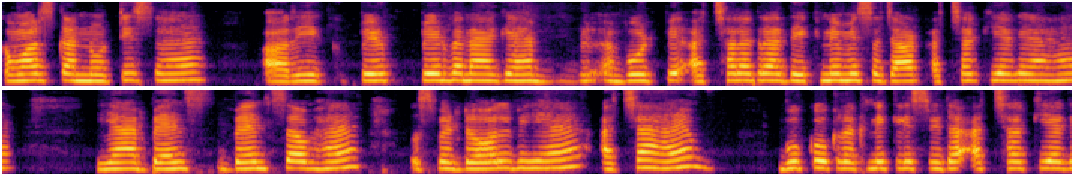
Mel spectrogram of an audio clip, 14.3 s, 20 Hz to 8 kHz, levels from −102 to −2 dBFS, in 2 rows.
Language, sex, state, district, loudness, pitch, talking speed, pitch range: Hindi, female, Bihar, Gopalganj, -17 LUFS, 240 Hz, 190 wpm, 230-245 Hz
